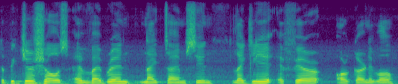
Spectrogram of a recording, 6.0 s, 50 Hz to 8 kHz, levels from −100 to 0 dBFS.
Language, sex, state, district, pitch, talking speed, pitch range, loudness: English, male, Nagaland, Dimapur, 140 Hz, 130 wpm, 130-155 Hz, -17 LUFS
